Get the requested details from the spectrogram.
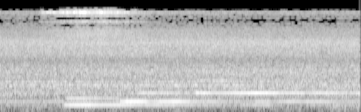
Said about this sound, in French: Vous avancez vers cette cascade et une envie irrésistible vous prend de vous mettre sous la chute d'eau.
